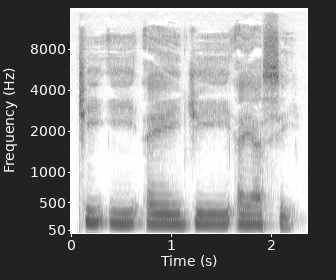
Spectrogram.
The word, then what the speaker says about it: Teagasc: How do you spell that? T E A G A S C. Okay. Teagasc. It means Teagasc. knowledge in Irish.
